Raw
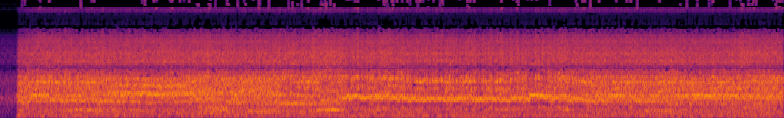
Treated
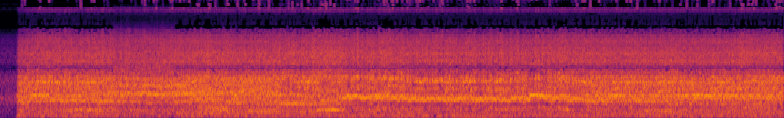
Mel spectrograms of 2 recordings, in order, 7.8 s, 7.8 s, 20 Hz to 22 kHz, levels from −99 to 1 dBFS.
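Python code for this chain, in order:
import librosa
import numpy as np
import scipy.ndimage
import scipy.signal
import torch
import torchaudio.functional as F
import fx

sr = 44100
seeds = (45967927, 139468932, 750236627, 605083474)

y = fx.echo_heads(x, sr, ms=274, heads='all three', feedback_pct=53, wet_db=-22)
y = fx.transformer_sat(y, sr, knee_hz=1400.0, at=(1.13, 1.75))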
